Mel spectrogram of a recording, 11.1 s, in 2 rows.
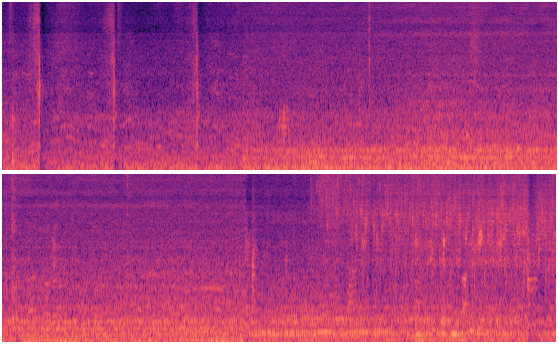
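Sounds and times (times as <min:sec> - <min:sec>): meat frying sizzle: 0:08.7 - 0:11.0.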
